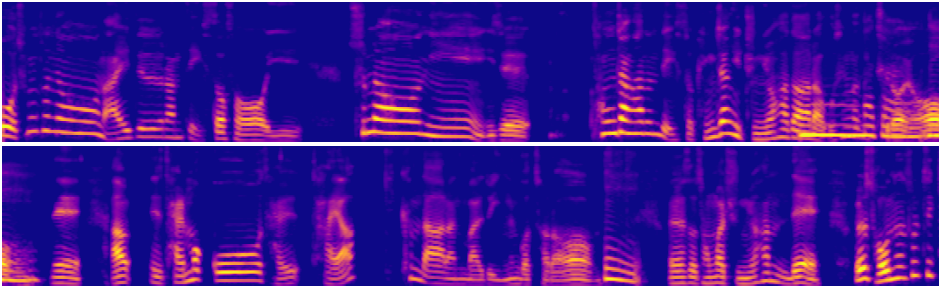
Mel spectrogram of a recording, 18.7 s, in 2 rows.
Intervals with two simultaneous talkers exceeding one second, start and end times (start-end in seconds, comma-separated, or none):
8.0-9.7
